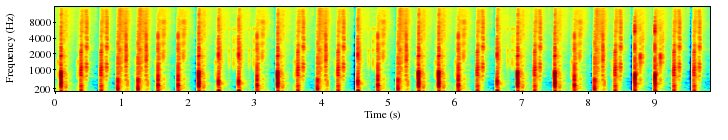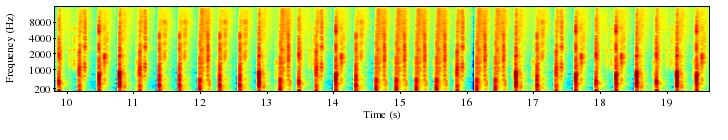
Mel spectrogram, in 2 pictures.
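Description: Footsteps tread quickly and steadily on hard ground.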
